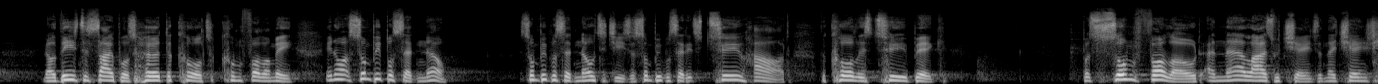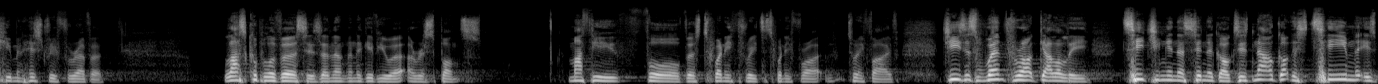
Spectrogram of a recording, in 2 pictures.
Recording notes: Recorded Live at Life Church Lancashire on 3rd October 2021.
